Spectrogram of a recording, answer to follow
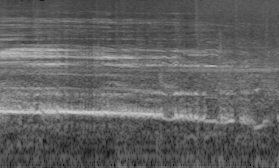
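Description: A voice holding one long wailing note that slowly falls in pitch and wavers near the end.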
